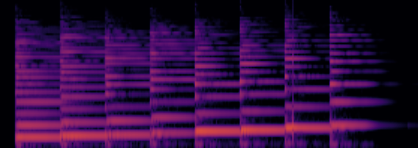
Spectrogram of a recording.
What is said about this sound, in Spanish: O sea, esa es la escala, esas son las notas que son usadas en la música del exorcista.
